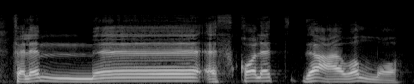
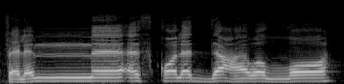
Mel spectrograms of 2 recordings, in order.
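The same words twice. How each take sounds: First: أثقلت with a breathy separate ت before دعوا; hams, wrong. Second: أثقلت دعوا as athqalad-da'awa, slow chanted recitation; idgham into dal. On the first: Teacher showing what is not allowed, أثقلت with released ت. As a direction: recite slowly, puffing the ت of أثقلت before the د. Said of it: "أنا كده عملت همس". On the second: Teacher reciting the first place, أثقلت دعوا drawn out, merged. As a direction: merge ت into a doubled د in أثقلت دعوا, long held vowels. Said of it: "ما ينفعش". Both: Shown as a demonstration.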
